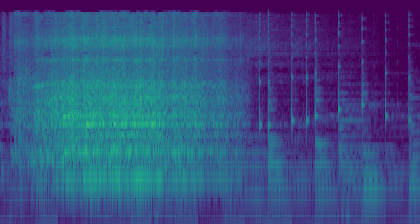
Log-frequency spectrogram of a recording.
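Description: Electric countertop blender running on a fruit-and-yogurt smoothie, a loud steady whir that starts at once and cuts off about two and a half seconds in. Light background music with plucked notes plays under it and carries on after.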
